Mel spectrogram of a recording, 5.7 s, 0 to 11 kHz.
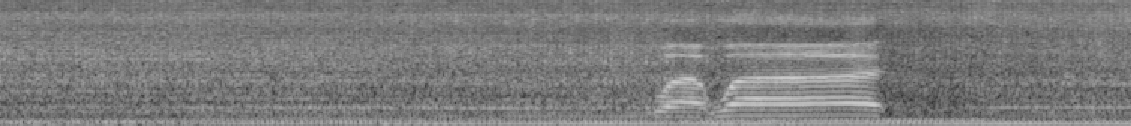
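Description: A 1990 Honda engine with a DNA header idles on its first startup, giving a steady, loud, low rumble throughout while a voice speaks briefly partway through.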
